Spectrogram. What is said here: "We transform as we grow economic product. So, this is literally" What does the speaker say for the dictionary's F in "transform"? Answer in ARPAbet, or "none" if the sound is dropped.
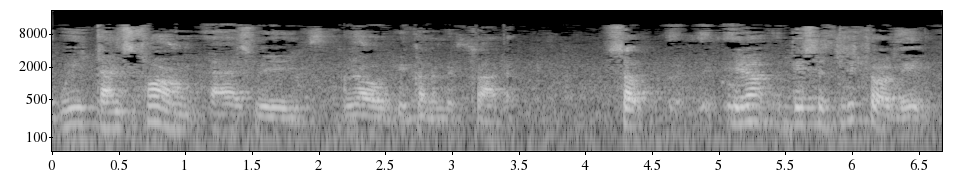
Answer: F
